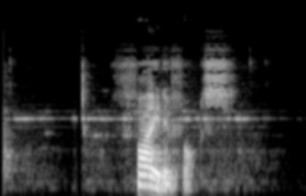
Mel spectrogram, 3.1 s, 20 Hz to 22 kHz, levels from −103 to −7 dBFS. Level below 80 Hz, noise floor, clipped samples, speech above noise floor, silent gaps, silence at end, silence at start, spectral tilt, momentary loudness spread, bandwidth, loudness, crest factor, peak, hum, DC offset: -62 dBFS; -72 dBFS; under 0.1%; 54 dB; none; 0.8 s; 0.25 s; -5 dB/octave; 25 LU; 9 kHz; -19 LUFS; 22 dB; -2 dBFS; none; under 0.1%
